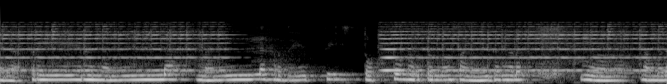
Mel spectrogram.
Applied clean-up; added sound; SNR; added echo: none; Bowed string instrument; 7 dB; reverberation time 0.9 s.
